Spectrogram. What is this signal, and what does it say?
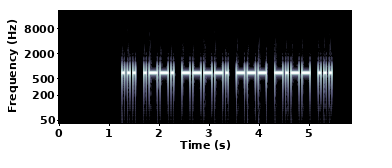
Morse code, heard as a keyed tone, about 22 wpm, 700 Hz. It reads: SP9OYS
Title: DXCC-100 Call Signs - 6 Characters - Repeated 2x - 22wpm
